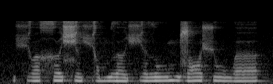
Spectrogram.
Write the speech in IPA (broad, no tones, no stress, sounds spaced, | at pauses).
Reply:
ç ʊ ɐ̯ x ə ɕ ə ç ɔ m ð ə ç ɪ ð u m z ɔ ʃ u w ɜ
